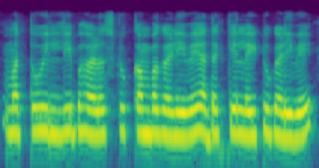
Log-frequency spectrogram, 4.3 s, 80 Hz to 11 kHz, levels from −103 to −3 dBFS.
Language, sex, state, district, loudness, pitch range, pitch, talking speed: Kannada, female, Karnataka, Bidar, -13 LUFS, 215-235 Hz, 225 Hz, 100 wpm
